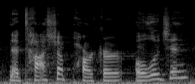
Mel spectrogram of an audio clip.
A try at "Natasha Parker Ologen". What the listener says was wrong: Ogeen. The L is silent. Yes, Ogeen.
